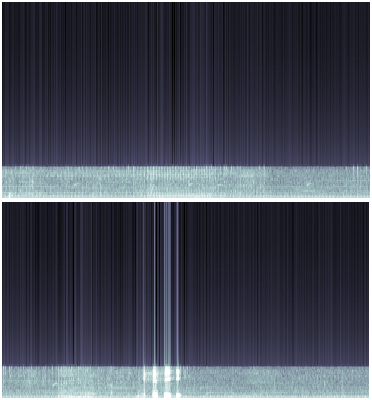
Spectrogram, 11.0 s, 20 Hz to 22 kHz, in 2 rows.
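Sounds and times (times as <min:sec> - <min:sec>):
outboard motor puttering: 0:00.0 - 0:04.1.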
